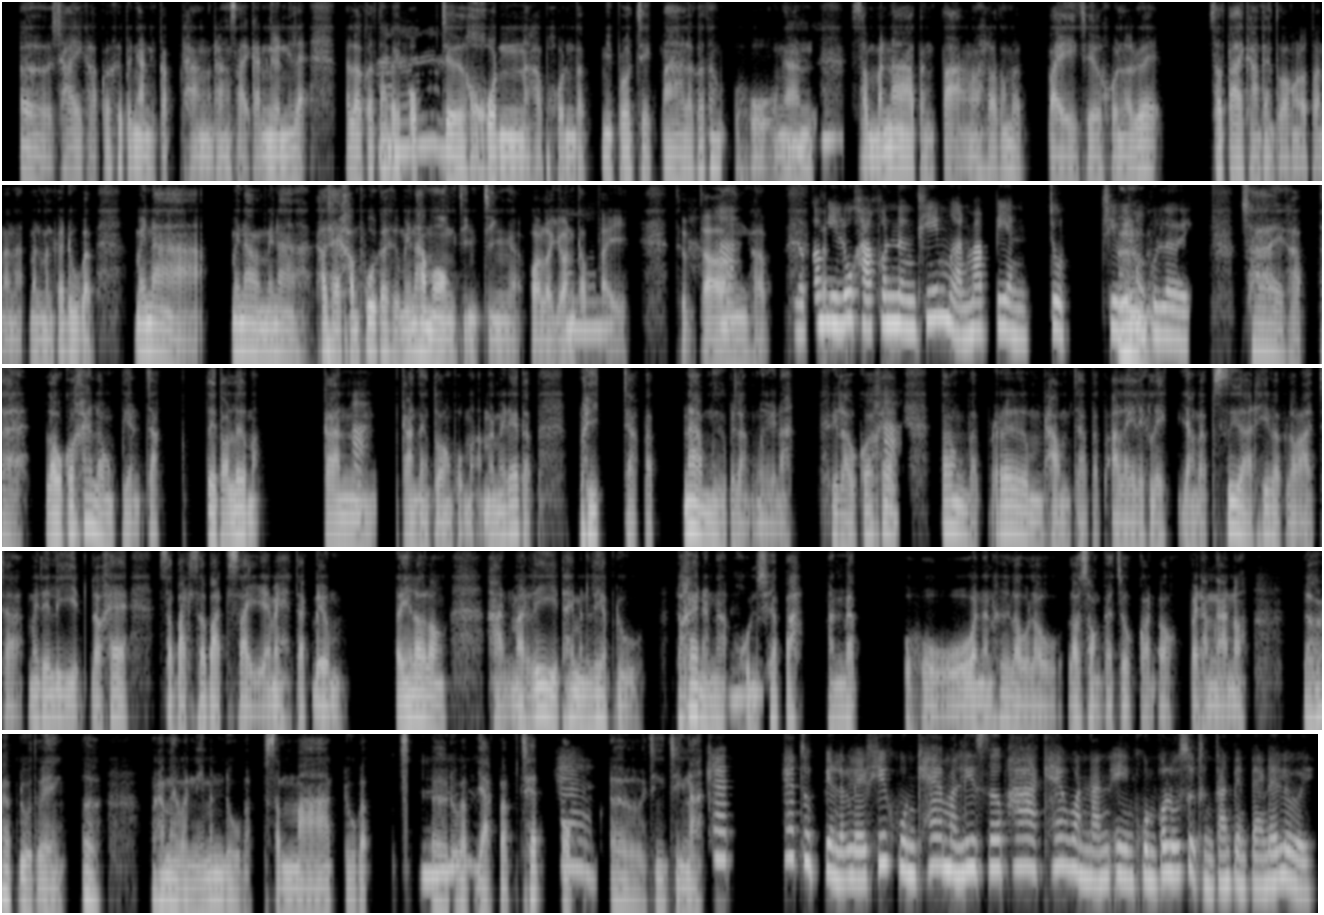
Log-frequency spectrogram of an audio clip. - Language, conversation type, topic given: Thai, podcast, การแต่งตัวส่งผลต่อความมั่นใจของคุณมากแค่ไหน?
- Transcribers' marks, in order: other background noise; tapping; tsk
